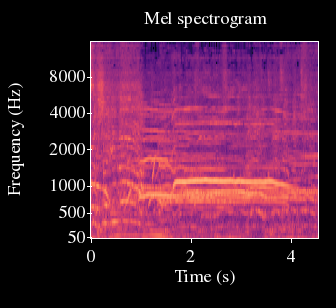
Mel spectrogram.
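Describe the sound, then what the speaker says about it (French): A crowd at a baptism and first communion celebration shouts, whoops and cheers loudly for a girl's 100th-day birthday. The voices form a sustained, dense roar that swells and holds, with children's shrieks mixed in. "Est-ce qu'on peut crier pour les 100 ans sur terre de Chérina?"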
